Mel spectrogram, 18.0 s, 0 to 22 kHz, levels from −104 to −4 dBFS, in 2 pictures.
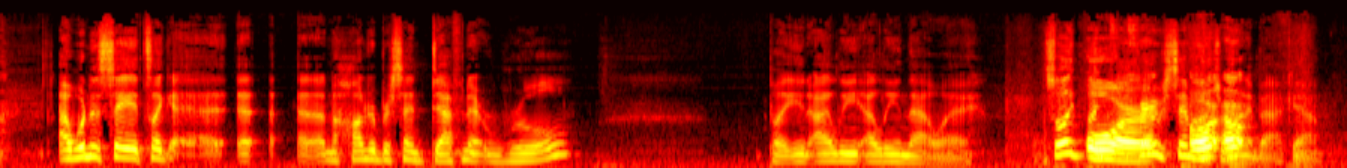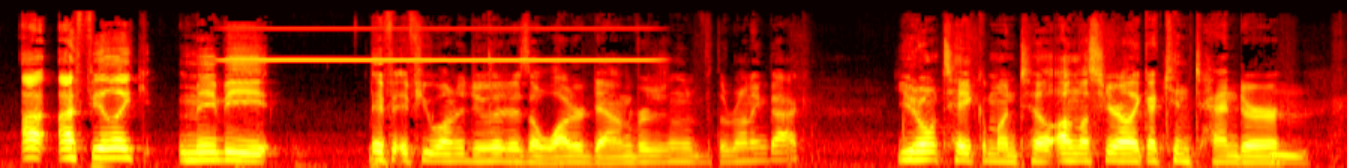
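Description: A speech recording with a thin, slowly swelling and fading whistle at 5.9 kHz, about 10 dB under the voice, from 10.35 to 13.47 s, between "I I feel like" and "of the running back". It is a feedback whistle, likely a loudspeaker-to-microphone loop held just short of howling.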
